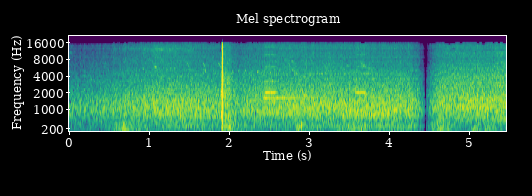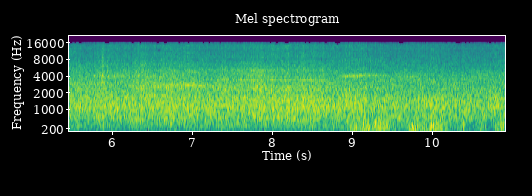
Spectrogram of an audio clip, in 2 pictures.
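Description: A car door being shut with one sharp knock about two seconds in, over a steady outdoor hiss; near the end, wind gusts rumble on the microphone.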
